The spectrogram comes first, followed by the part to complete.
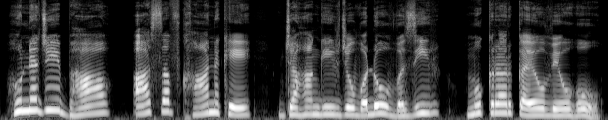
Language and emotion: Sindhi, neutral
